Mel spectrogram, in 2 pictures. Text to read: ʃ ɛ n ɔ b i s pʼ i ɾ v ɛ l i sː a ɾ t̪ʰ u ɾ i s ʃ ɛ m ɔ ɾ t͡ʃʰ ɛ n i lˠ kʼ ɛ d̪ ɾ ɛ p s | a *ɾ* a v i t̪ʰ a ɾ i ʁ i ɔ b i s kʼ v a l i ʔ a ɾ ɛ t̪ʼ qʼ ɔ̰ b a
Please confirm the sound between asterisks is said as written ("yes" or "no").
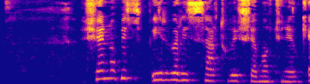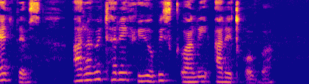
yes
